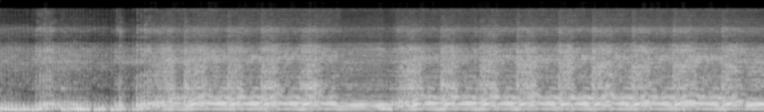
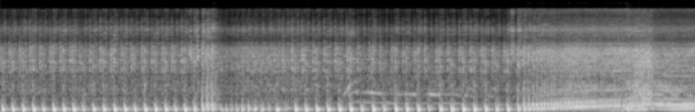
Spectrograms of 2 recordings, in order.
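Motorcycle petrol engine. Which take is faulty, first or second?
first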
